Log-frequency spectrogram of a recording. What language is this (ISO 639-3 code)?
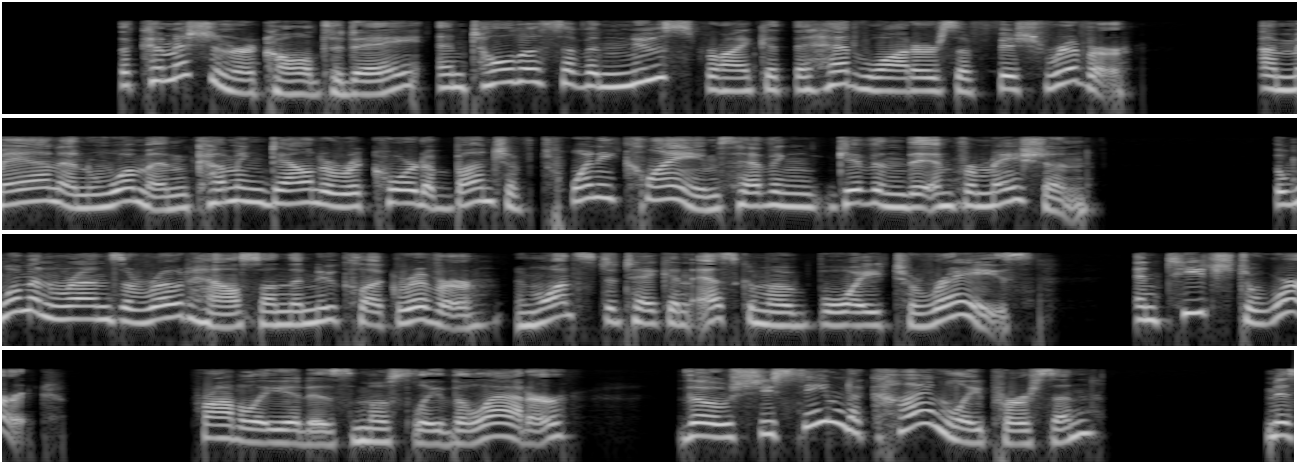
eng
